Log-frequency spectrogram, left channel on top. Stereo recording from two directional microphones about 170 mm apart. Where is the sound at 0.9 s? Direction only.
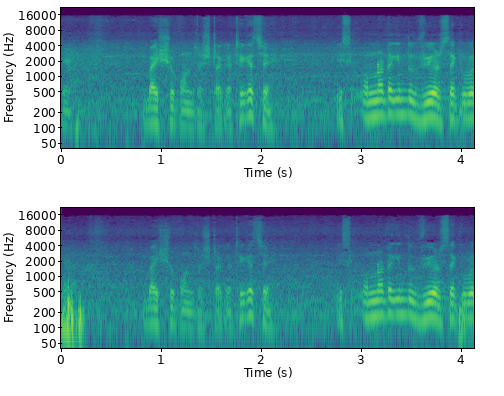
5° right (ahead or behind).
